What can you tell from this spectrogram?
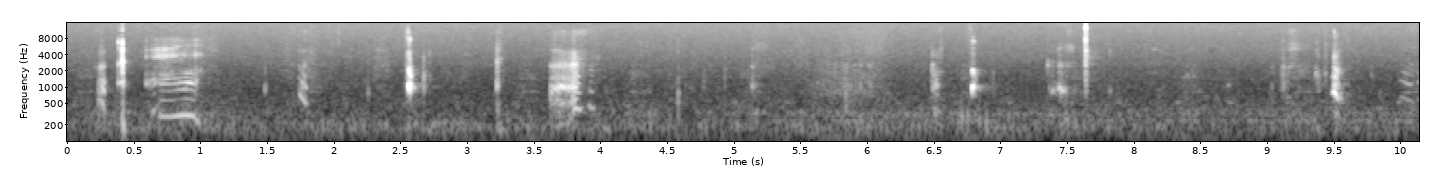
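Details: Infant with hiccups: short, sharp hiccup sounds at irregular intervals, with soft baby babbling in a quiet room.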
